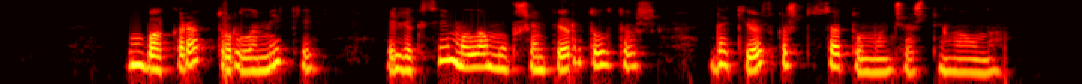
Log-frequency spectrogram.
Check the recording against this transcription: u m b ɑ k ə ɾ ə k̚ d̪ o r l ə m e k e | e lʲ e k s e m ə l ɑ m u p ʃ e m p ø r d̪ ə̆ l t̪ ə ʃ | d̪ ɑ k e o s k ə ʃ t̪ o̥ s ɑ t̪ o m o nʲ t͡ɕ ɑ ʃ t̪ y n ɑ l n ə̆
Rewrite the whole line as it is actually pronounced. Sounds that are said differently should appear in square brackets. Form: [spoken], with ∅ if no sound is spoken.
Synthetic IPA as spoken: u m b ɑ k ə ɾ [ɑ] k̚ [t̪] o r l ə m e k e | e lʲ e k s e m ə l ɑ m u p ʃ e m p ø r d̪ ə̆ l t̪ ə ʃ | d̪ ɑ k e o s k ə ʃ t̪ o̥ s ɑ t̪ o m o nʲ t͡ɕ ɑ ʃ t̪ y [ŋ] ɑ l n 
